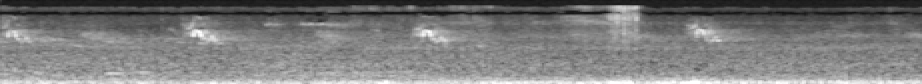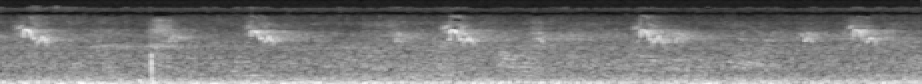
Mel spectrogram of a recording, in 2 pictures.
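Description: A songbird chirping repeatedly, short high calls about once a second, over a low rumble of wind on the microphone.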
